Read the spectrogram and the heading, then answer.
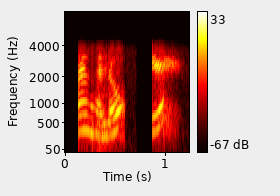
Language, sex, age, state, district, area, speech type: Bengali, female, 18-30, West Bengal, Jhargram, rural, conversation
